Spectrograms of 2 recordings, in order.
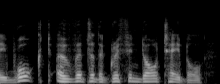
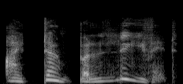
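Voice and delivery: stunned disbelief, pitched up and slow; 5 semitones higher than usual. Acted. Ron at the Durmstrang students, stunned and slow. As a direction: Ron staring in shock as the Durmstrang party passes. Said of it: "Ron said in a stunned voice".

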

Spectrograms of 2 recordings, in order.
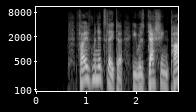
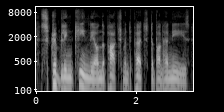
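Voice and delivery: ordinary delivery, nothing marked

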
